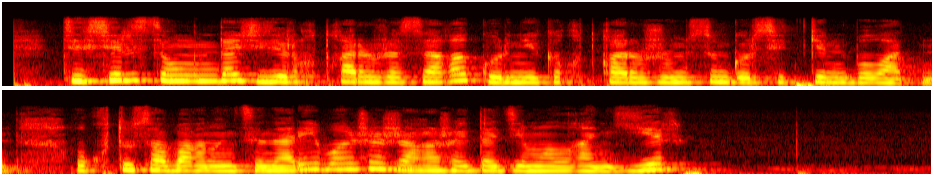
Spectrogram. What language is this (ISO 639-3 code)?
kaz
